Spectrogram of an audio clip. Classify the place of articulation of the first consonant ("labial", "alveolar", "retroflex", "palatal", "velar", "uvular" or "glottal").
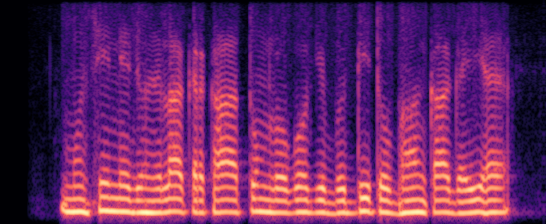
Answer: labial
